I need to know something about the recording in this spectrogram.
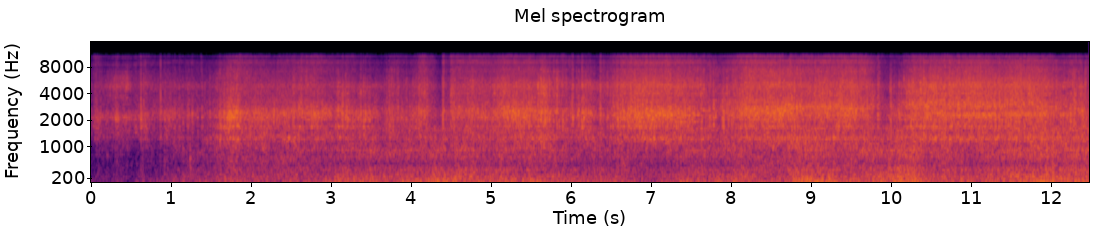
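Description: Skis scrape and hiss over hard snow.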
